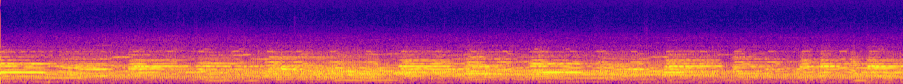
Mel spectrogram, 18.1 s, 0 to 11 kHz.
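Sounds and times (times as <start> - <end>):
muffled film music: 0.0 - 18.0.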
